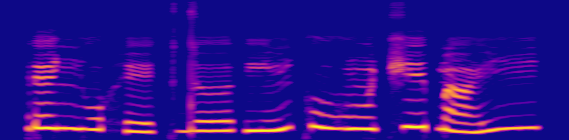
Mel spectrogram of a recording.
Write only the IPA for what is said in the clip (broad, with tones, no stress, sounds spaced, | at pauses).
ɾ ɛ˦ ɲ o˧ h eː˨ k d ə˧ | j ĩ˨˦ k o˧ ɣ ɔ̃˧ t͡ʃ e˦ ɓ ã˨ ɣ i˦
